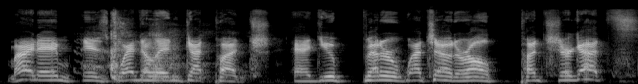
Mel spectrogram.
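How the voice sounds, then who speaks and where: A man puts on a raspy character voice, pitched high. He talks at a fairly slow pace with hardly any pauses. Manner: exaggerated, forced.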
